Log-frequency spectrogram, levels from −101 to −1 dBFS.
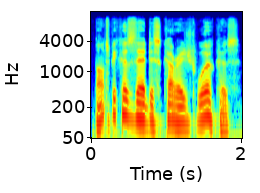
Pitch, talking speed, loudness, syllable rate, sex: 105 Hz, 180 wpm, -20 LUFS, 6.9 syllables/s, male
